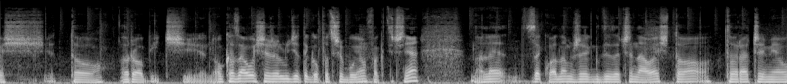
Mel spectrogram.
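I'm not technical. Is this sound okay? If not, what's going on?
Yes, no faults to report.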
